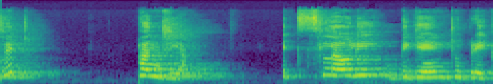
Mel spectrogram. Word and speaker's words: Pangaea: supercontinent was known as Pangaea how you will pronounce it Pangaea it slowly began to break apart into seven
